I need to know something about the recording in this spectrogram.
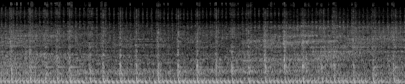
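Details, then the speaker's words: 1962 Zundapp Combinette 50cc two-stroke, original with points ignition, starts on one kick and idles evenly at a quick, steady beat with no misses. A healthy idle. "Nah, sekali engkol langsung nyala. Jadi ini untuk suara mesinnya."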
